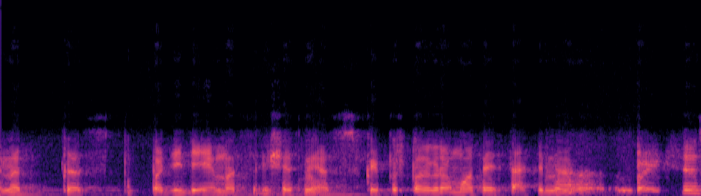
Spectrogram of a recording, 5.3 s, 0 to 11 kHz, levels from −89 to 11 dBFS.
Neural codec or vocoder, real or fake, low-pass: vocoder, 44.1 kHz, 128 mel bands, Pupu-Vocoder; fake; 9.9 kHz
